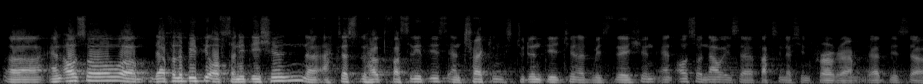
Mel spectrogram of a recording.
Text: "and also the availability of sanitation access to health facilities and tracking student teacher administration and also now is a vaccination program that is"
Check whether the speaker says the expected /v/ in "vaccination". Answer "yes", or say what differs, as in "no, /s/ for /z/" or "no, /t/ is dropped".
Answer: no, /f/ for /v/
